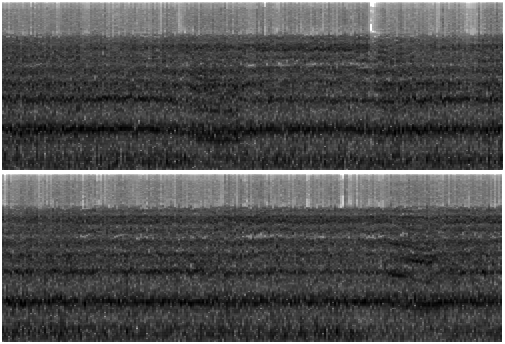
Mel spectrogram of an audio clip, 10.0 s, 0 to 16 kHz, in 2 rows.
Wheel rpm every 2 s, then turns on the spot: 210, 220, 230, 230, 230.
none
